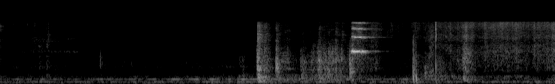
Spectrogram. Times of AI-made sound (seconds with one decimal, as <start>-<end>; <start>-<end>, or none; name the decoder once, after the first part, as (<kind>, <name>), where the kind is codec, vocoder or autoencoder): none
